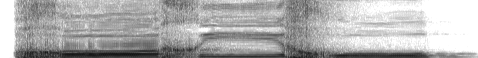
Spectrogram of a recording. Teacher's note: ketika membacanya, suara kita harus hamas. Artinya, suara kita harus berisikan angin atau nafas.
